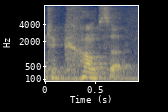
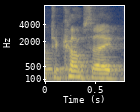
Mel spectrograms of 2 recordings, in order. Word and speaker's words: Tecumseh: bit at the time this is an uh indian name tecumsa all right or tecumseh depending on your pronunciation of it to come say what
